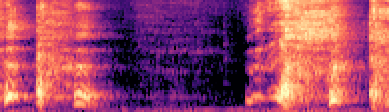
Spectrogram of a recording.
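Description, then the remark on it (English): A harsh fit of coughing: a quick run of three coughs, a brief pause, then another burst of several rough, loud coughs, with no talking. “that ain't no laugh. That's a cough.”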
